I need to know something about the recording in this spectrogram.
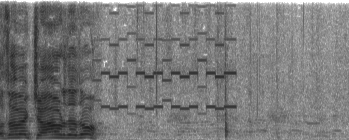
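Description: A mobile phone beeps in a quick series of tones.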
